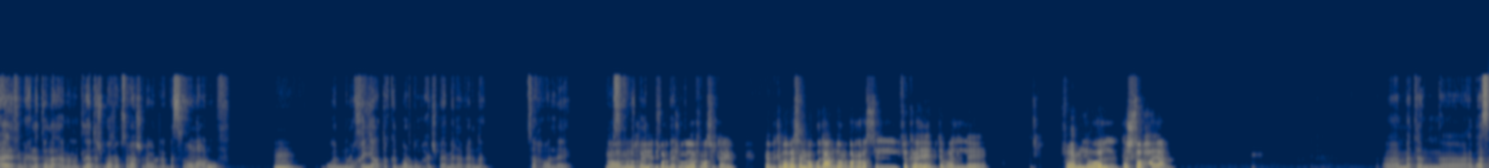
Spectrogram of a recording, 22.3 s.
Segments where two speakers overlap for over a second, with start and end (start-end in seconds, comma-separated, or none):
9.1-10.4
